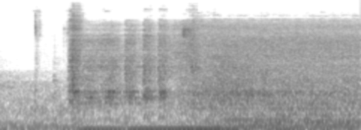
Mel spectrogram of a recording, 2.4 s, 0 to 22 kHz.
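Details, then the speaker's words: 2022 Toyota Tundra, long-parked and jump-started cold: engine cranks, catches and settles into a low, heavy idle with a dull knock underneath; engine knocking, later replaced. "Oh yeah, you can hear it."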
